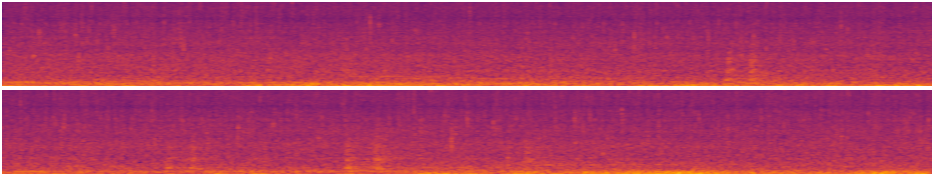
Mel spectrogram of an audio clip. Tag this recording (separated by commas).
Water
